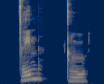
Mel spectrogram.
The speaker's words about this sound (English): demonstrates four click sounds, which are created at the front of the mouth and can all be demonstrated in the sentence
